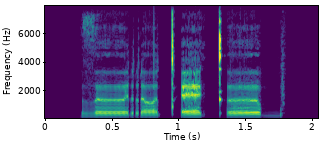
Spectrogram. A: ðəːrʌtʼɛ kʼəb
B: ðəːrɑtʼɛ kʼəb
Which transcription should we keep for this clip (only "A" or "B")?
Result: A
